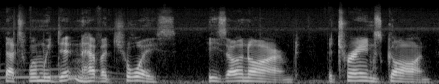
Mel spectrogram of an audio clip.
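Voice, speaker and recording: Principled Old West hero played by a man: raised pitch, slow earnest delivery, urgent, western audio drama. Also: animated, fairly bright tone. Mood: urgent pleading. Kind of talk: old-time western radio drama acting.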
